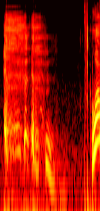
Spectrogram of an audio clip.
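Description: A man coughing: one rough cough, then a few short throat-clearing sounds. He starts speaking again near the end.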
